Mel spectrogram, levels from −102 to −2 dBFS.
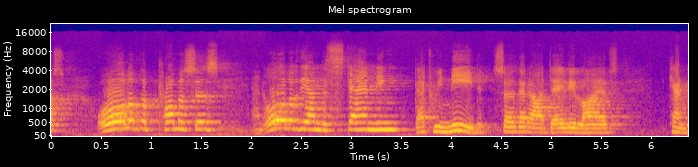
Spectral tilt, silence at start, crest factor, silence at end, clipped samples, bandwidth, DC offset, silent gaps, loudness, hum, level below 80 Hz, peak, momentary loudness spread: -5.5 dB/octave; 0 s; 12 dB; 0 s; under 0.1%; 16.5 kHz; under 0.1%; none; -16 LUFS; none; -50 dBFS; -2 dBFS; 12 LU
